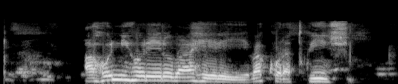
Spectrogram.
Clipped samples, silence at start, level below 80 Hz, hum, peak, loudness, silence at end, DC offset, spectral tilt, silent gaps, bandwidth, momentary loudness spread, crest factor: under 0.1%; 0.05 s; -50 dBFS; none; 0 dBFS; -11 LUFS; 0.05 s; under 0.1%; -6 dB/octave; none; 8 kHz; 19 LU; 12 dB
